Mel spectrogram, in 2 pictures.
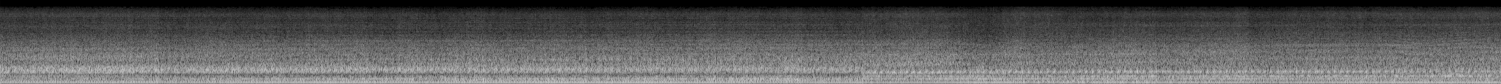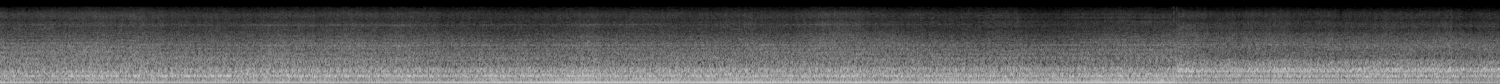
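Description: Komatsu GD505A motor grader's diesel engine running steadily under load as the machine grades the gravel road. The engine note shifts twice, at about eight seconds and near the end.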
